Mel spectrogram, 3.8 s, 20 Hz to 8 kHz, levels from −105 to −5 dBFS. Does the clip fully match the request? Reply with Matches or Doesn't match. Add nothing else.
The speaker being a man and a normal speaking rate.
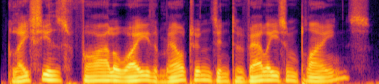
Matches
